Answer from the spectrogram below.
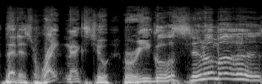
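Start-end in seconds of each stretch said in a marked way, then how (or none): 1.2-2.6 high, eerie, spooky put-on haunted-house voice. Giving the UVM Haunted House location, spooky voice on Regal Cinemas. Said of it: "did I do Regal Cinemas in the spooky voice?".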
